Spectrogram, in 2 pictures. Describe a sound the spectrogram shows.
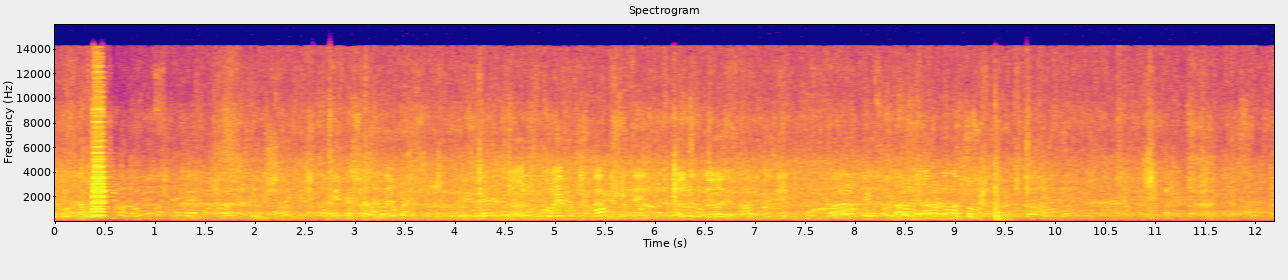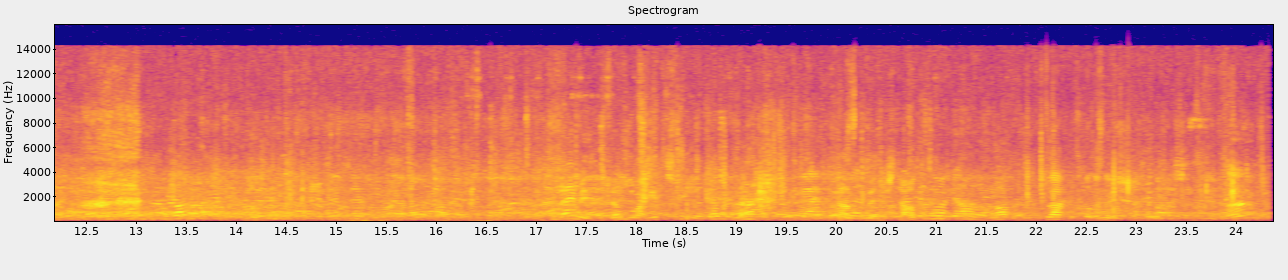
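A crowd of men talks and shouts outdoors, close by.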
